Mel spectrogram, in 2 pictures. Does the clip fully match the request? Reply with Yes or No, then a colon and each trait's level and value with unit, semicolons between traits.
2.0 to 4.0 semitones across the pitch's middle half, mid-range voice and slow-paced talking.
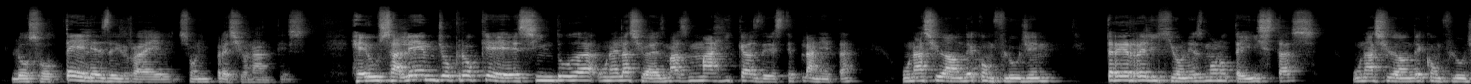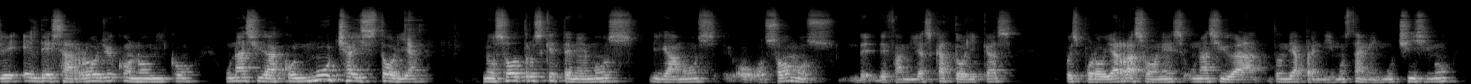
Yes: average, 3.6 semitones; medium, 145 Hz; slow, 125 wpm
